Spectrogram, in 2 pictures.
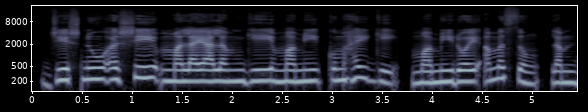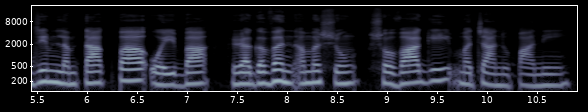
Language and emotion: Manipuri, neutral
